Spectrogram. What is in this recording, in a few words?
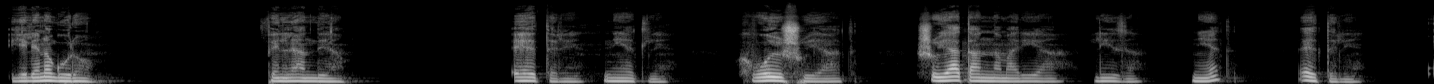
finland sound poem; elena guro; Baku Symphony of Sirens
